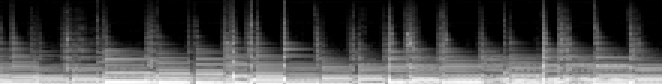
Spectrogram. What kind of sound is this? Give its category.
Music > Solo instrument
